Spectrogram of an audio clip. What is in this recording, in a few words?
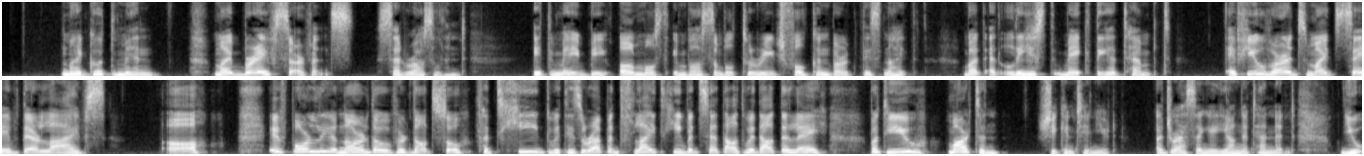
Audiobook Sample; The White Dove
